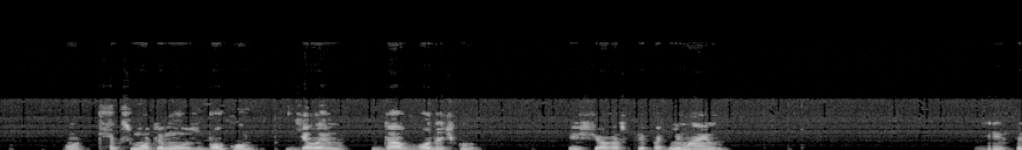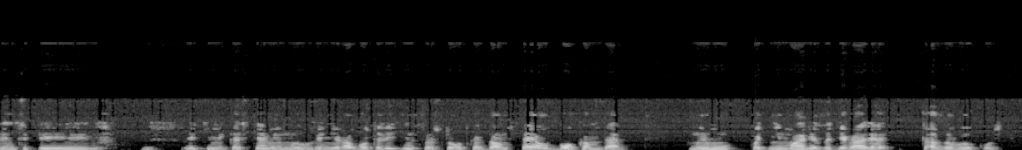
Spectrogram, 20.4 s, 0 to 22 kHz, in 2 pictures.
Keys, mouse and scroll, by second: 1.1 KP_3, 2.8 r, 5.6-6.7 drag, 8.0 click, 11.1-13.2 middle drag, 13.7 click, 14.7 KP_1, 16.2-18.3 middle drag, 19.1 r.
